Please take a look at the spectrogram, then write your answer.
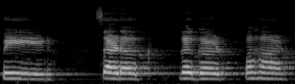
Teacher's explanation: हमारी जीभ हमारे मुख के ऊपरी हिस्से को छूकर वापस नीचे गिरती है। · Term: उत्क्षिप्त व्यंजन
